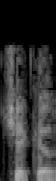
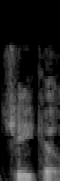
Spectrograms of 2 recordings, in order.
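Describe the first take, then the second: First: The first vowel is short, as in 'chick'. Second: The first vowel is long, as in 'cheek'. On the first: This is how the documentary said the name. "they pronounced it Chico" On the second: This is the expected way to say the name. "not Chico"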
